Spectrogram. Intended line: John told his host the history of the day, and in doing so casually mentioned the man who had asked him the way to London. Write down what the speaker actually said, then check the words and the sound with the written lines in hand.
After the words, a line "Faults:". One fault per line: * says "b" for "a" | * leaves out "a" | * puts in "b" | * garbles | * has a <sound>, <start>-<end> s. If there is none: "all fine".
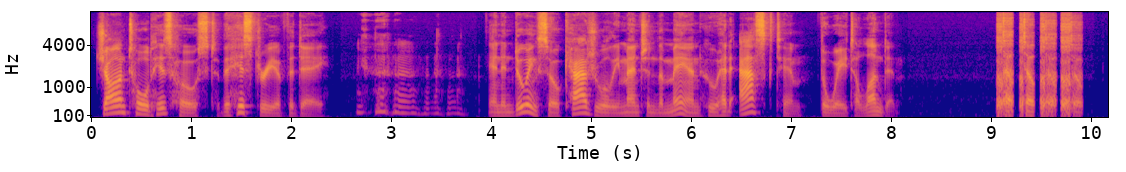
John told his host the history of the day, and in doing so casually mentioned the man who had asked him the way to London.
Faults:
* has a laugh, 2.6-3.8 s
* has a laugh, 9.1-9.9 s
